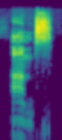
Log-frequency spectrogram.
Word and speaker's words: alms: में लिखा है आर्म्स, यानी कि ALMS, एल इसमें साइलेंट है, ALMS, आर्म्स कहते से।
